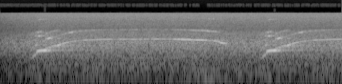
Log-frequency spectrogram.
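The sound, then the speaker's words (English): A red wolf, a smaller wolf species from the southeastern United States, howls alone: a long, wavering tone that swoops up, holds steady for about two seconds, then slides down, followed by the sharp rising start of a second howl. “And to compare that, this is the howl of a red wolf, which is a much smaller species from the southeastern United States.”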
